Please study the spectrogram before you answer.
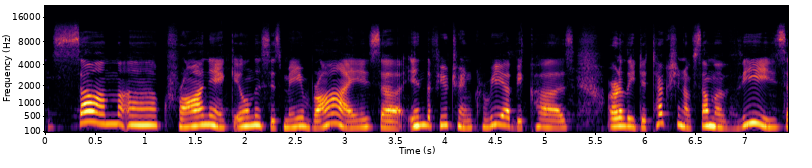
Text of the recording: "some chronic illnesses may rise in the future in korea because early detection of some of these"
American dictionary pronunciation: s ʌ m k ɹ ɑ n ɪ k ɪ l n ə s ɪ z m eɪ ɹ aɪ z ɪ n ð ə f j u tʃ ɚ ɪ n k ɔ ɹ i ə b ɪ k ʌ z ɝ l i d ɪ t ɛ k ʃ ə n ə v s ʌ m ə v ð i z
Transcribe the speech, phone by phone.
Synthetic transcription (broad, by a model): s ʌ m k ɹ ɑ n ɪ k ɪ l n ə s ɪ z m eɪ ɹ aɪ z ɪ n ð ə f j u tʃ ɚ ɪ n k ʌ ɹ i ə b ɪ k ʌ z ɝ l i d ɪ t ɛ k ʃ ə n ə v s ʌ m ə v ð i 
